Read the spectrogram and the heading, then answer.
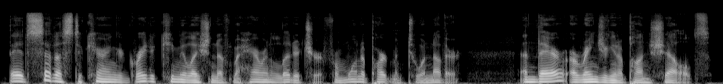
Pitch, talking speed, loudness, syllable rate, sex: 105 Hz, 190 wpm, -19 LUFS, 7.0 syllables/s, male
